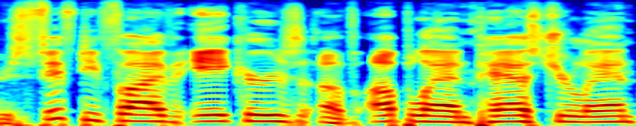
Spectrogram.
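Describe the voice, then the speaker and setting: A man speaks with an American accent in a high pitch and a dark, mellow tone. The sound is dry and close, with no echo. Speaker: auctioneer. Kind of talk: property tour narration, real estate sales pitch. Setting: outdoors on location.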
